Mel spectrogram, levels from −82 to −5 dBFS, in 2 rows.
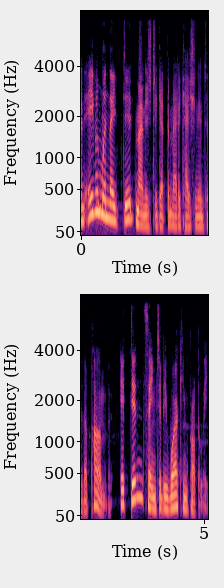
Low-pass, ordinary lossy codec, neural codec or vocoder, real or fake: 7.2 kHz; MP3, 64 kbps; vocoder, 22.05 kHz, 80 mel bands, WaveNeXt; fake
